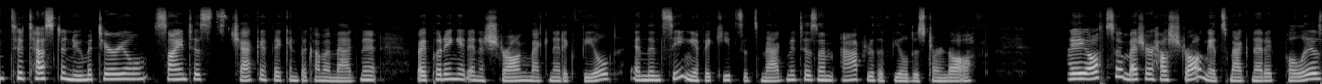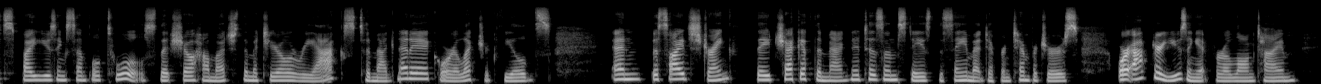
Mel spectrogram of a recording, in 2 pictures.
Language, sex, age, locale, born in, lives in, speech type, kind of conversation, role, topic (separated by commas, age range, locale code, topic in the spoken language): English, female, 30-34, en-US, United States, United States, read, expert-assistant, expert, What makes magnets attract or repel each other?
